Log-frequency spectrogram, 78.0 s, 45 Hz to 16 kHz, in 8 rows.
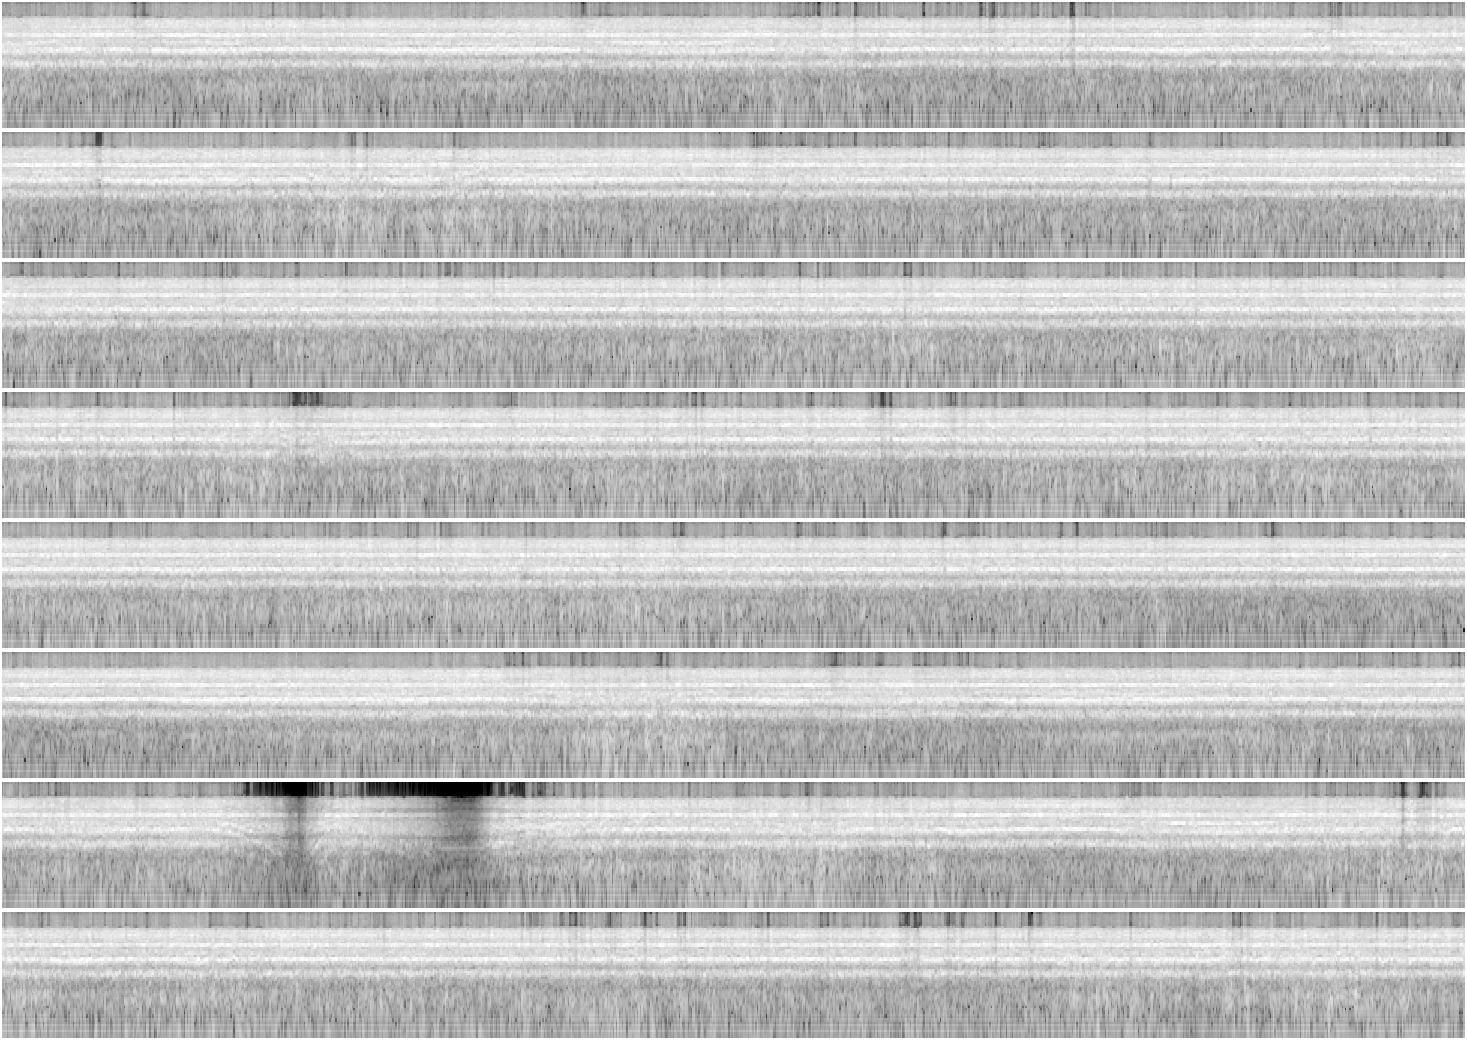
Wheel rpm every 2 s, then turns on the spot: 220, 220, 220, 230, 220, 220, 220, 230, 230, 230, 230, 230, 230, 230, 230, 220, 220, 230, 230, 230, 230, 230, 240, 230, 230, 220, 220, 220, 220, 230, 80, 180, 220, 220, 220, 230, 230, 230, 230.
none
